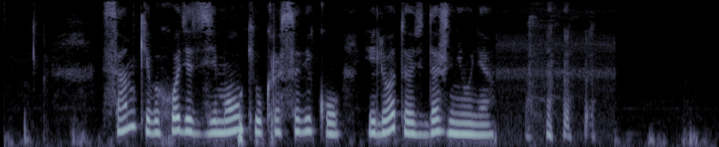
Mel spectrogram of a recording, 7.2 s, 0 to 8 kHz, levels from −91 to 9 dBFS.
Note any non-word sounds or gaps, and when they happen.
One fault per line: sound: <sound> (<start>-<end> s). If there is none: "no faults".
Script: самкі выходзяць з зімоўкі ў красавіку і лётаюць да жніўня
sound: laugh (5.2-6.0 s)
